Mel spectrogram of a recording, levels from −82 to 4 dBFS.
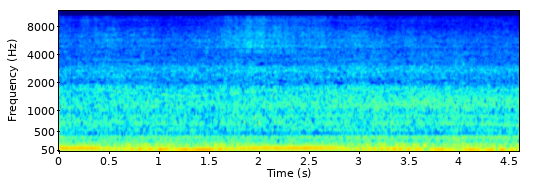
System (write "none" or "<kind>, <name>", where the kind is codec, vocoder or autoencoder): none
